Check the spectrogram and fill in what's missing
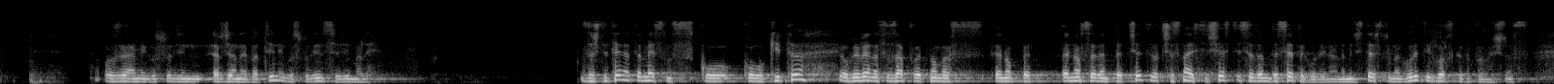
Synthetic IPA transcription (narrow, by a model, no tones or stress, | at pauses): ozaɛmiɡospod̪inɛɾd͡ʒanɛbɐt̪iniɡospod̪insɛvimɐli | zɐʃt̪it̪ɛnat̪əmɛsnosokolˠokit̪əɛobjavɛnəsɛzapovɛt̪nɔmɛɾɛnɔpɛt̪ɛnɔsɛd̪ɛmpɛt̪̚t͡ʃɛt̪ɾiot̪ʃɛsnajsɛt̪iʃɛst̪isɛd̪ɛmd̪ɛsɛt̪əɡod̪inanɐminist̪ɛɾsovonɐɡoɾit̪ɛiɡɔɾskət̪əpɾomiʃɛnost̪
